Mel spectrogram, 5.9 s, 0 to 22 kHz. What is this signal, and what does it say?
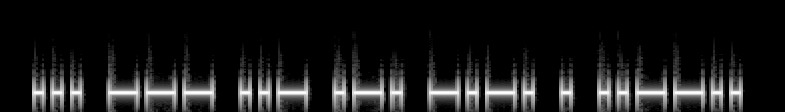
Morse code, heard as a keyed tone, about 17 wpm, 700 Hz. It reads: SOURCE?
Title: Sentences from Top 1000 Words - Review Part 5 - 17wpm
